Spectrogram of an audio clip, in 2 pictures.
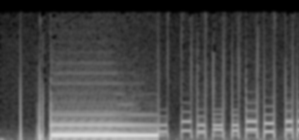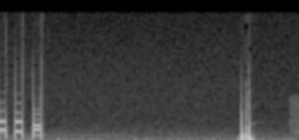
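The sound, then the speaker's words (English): A few clicks, then a loud, buzzy low telephone tone in Massachusetts, called to begin a five-way call, holds for about a second before a quick run of around ten touch-tone digits beeps out. A quiet pause and a final click follow. “The five-way call begins with my making a call to a low tone in Massachusetts.”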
